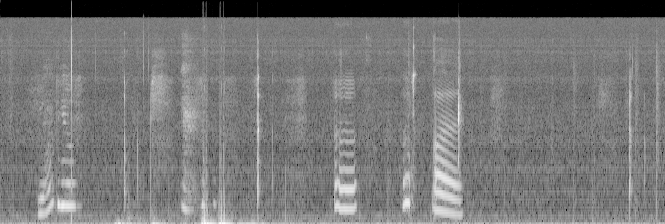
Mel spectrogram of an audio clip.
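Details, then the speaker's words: Baby cooing and babbling, broken by short sharp catches and one loud jolt while a parent talks to the baby: infant hiccups. "hi who has hiccups do you have hiccups see Mama hey"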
